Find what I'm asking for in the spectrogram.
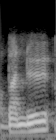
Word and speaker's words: Banneux: Ja, es wird Banneux geschrieben, aber Banneux ausgesprochen, das X hört man nicht.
